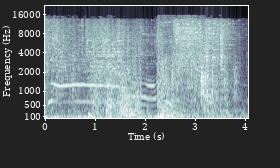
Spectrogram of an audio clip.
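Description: A window's glass shatters as a body crashes through it. A loud burst of breaking glass starts suddenly, then surges again about two seconds in. A long held tone runs over the first half.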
